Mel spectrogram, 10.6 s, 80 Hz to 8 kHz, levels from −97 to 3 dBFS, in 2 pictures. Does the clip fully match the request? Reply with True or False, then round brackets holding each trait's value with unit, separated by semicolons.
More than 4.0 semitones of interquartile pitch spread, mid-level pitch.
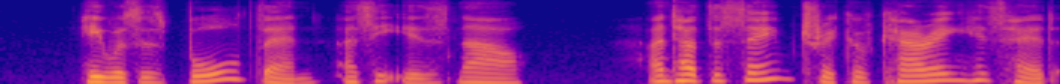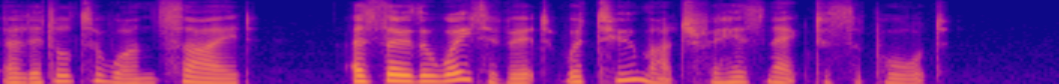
True (5.2 semitones; 175 Hz)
